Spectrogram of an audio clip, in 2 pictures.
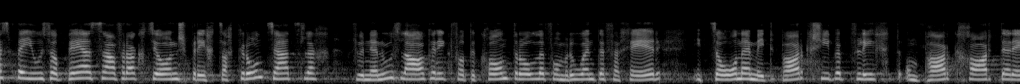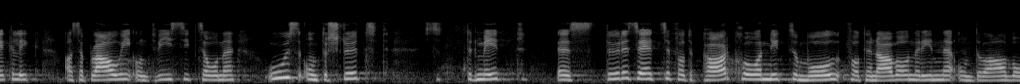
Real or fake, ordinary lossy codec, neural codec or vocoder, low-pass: fake; none; codec, 16 kHz, 2 kbps, FunCodec, trained on Chinese and English, 25 frames a second; 7.2 kHz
